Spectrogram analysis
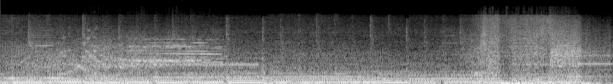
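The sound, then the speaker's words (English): A car engine roars loudly as the car accelerates hard under a flyover, with screeching, skidding tires over the dense, continuous engine noise. “accelerates under a flyover.”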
